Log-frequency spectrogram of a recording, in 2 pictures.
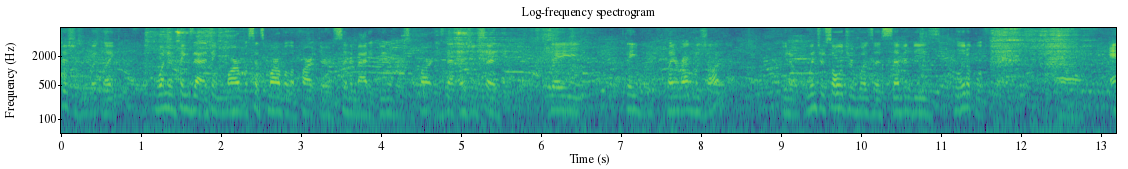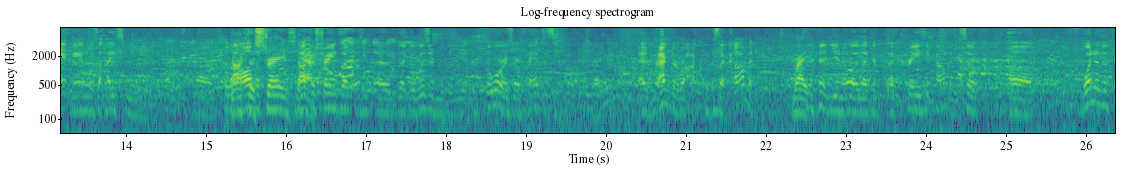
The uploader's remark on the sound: San Diego Comic-Con. Over lunch during the convention.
